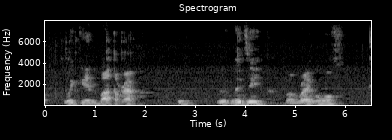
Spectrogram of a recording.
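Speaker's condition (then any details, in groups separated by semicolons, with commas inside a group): Cerebral palsy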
